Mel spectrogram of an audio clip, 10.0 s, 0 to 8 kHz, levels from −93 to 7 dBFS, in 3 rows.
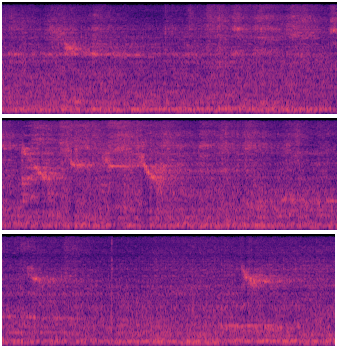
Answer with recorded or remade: remade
